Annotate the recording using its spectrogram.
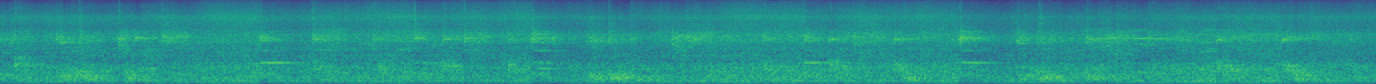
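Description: Noodles stir-frying in a steel wok over a gas flame: continuous sizzling, with a metal ladle scraping and clinking against the wok.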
